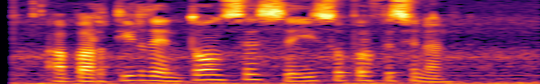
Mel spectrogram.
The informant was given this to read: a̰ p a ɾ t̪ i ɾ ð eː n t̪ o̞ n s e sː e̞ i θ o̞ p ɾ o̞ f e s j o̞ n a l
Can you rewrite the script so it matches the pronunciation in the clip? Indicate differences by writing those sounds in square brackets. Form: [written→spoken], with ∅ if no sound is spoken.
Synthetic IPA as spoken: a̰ p a ɾ t̪ i ɾ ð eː n t̪ o̞ n s e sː e̞ i [θ→s] o̞ p ɾ o̞ f e s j o̞ n a l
